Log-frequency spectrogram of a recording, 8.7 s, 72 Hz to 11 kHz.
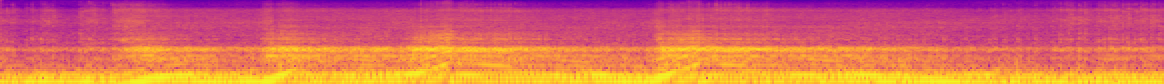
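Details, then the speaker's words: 2017 Camaro with mild cam, free revving: deep steady V8 idle with several quick clean blips rising and settling evenly, no knocks or rattles, healthy engine. "Sounds good, man. You can shut her off. What do you guys think? That sounds pretty damn good."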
